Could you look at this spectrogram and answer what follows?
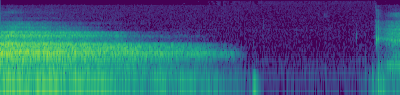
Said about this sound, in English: And let's take a nice deep breath in through the nose. Great big inhale. Exhale out the mouth. Nice deep inhale through the nose. One more cleansing breath.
